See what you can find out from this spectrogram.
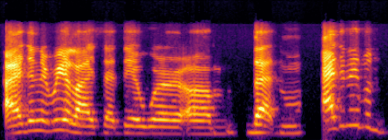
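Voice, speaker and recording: A woman's voice: medium pitch, a little slow. A woman from Jamaica, telling a personal story in a casual chat with friends. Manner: storytelling, expressive. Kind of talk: casual group discussion.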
